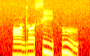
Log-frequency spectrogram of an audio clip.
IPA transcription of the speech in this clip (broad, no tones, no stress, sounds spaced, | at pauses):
ɔ̃ d o s i h u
